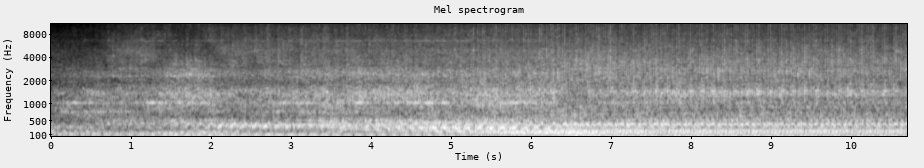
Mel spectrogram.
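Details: Leopard tank diesel, test run after fuel injector bank O-rings and five or six cracked hoses were replaced. Settles from a lumpy start into a steady, even beat with no misses; no leaks found. Normal diesel idle.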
